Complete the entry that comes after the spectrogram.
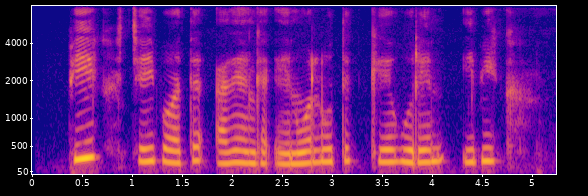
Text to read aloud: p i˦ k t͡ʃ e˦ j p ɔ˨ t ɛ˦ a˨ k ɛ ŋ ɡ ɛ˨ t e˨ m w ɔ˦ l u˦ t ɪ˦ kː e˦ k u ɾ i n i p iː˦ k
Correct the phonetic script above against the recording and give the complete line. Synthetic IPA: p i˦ k t͡ʃ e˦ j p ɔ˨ t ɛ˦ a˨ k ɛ ŋ ɡ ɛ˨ ʔ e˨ n w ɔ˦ l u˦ t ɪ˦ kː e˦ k u ɾ e n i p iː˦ k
